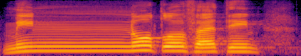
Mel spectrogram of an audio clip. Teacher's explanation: Nun mati jumpa dengan nun. Hukum apa sini? Idgham. Dengung dua harakat sini. · Nutfatin kita melantun juga di sini sebab ta daripada huruf qalqalah juga.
